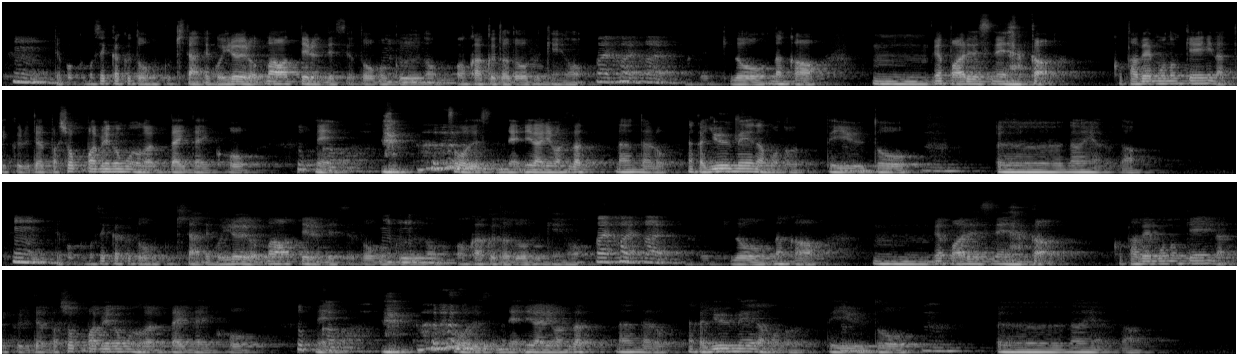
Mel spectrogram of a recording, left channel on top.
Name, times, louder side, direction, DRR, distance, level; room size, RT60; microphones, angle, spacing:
voice 1, 0.1-0.5 3.8-4.5 5.9-6.7 13.1-13.3 15.3-16.0 16.5-17.4 20.7-21.0 21.5-21.9, right 1 dB, 45° right, 3 dB, 0.8 m, -33 dB
voice 2, 0.8-5.8 7.0-8.5 8.7-10.6 11.1-14.8 15.5-15.7 16.1-16.4 16.9-18.2 18.5-20.3 20.6-21.4 22.3-23.7, left 3 dB, 70° left, 7 dB, 0.5 m, -30 dB
8.1 x 4.1 x 3.5 m, 1.1 s
head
